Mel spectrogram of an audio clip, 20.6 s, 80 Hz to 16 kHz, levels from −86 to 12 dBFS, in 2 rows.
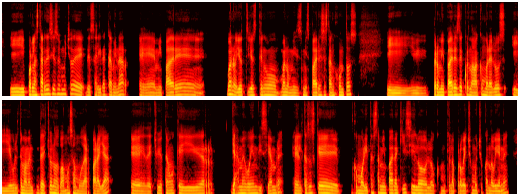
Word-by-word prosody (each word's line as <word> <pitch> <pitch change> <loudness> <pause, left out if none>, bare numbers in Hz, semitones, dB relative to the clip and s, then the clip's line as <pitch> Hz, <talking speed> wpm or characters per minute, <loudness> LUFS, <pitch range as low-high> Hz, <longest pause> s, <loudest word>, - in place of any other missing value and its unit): y 125 -1 +3
por 140 +3 +2
las 130 0 +4
tardes 155 +3 +3
sí 175 - 0
soy 170 0 -2
mucho 170 +1 -3
de 140 -8 +1
de 120 - -2
salir 115 +3 -4
a 135 - -4
caminar, 130 +5 -1 0.2
eh, 110 -1 -2
mi 110 0 -4
padre, 125 0 +1 0.4
bueno, 160 -4 +4
yo 120 +1 +4
si - - -8
yo 125 - +4
si 125 - -8
tengo, 125 -3 +1
bueno, 120 -1 +1
mis 105 -2 -3
mis 105 -2 -3
padres 115 +2 +2
están 115 -2 0
juntos. 120 +8 -1 0.6
Y 100 -2 0
y - - -15
pero - - +5
mi 120 0 +4
padre 125 +2 +7
es - - +1
de 145 - +2
Cuernavaca, 115 -3 +1
Morelos, 125 +1 +1
y 105 -3 -1
últimamente, 110 +2 0
de 120 - +2
hecho, 140 +4 -1
nos 125 -3 +3
vamos 110 +3 -1
a - - +2
mudar 100 -2 -2
para - - +3
allá. - - -1 0.4
Eh, 105 -3 +1
de 100 - -2
hecho, 95 - -8
yo 115 - -1
tengo 115 -1 -2
que 120 - -1
ir 115 0 0 0.5
ya 110 - +1
me 120 0 +2
voy 120 0 +1
en 125 - -1
diciembre, 110 +2 -4
el 110 -2 -1
caso 125 +2 -2
es 125 - -5
que, 125 -6 +3 0.2
como 115 -2 0
ahorita 110 +4 0
está 135 +1 -3
mi 125 -1 +2
padre 125 0 +2
aquí, 135 +3 -5
sí 135 -2 -1
lo 120 -1 +3
lo 110 -2 -3
como 105 -1 -9
que - - -9
lo 105 - -1
aprovecho 110 +2 -2
mucho 110 -2 -5
cuando 110 -4 -2
viene, 110 +9 -1
115 Hz, 225 wpm, -23 LUFS, 110-125 Hz, 0.6 s, padre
